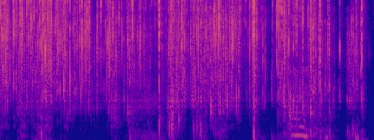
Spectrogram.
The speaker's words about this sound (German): Äh, reiß mal bitte die Tüte auf, das wird jetzt gleich mal verkostet, weil ich habe richtig Bock darauf.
